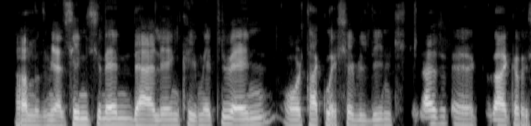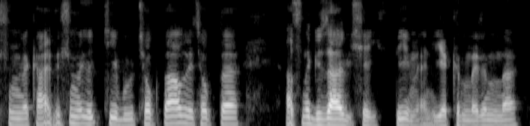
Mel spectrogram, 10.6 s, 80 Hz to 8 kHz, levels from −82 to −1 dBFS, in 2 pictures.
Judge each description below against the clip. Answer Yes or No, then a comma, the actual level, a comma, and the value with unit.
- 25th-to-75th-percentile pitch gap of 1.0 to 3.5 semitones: Yes, average, 3.2 semitones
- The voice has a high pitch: No, low, 130 Hz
